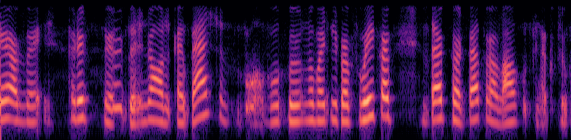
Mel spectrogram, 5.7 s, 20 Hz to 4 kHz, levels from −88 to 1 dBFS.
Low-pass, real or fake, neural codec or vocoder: 3.6 kHz; fake; autoencoder, 44.1 kHz, a latent of 192 numbers a frame, MeloTTS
